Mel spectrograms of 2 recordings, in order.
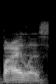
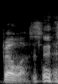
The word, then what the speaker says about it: Bilas: So they would say Agent Bilas, and then I would have to say no, it's Agent Bilas, special agent.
